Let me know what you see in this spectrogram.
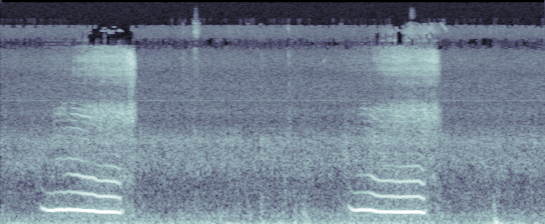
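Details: Rescue cat sleeping, which always makes 'puu' sounds while sleeping: two soft, steady tonal whistling breaths about four seconds apart; gentle cat snoring.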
